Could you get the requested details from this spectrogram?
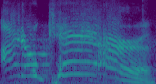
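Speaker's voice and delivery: furious, high, slow, angry shout.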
